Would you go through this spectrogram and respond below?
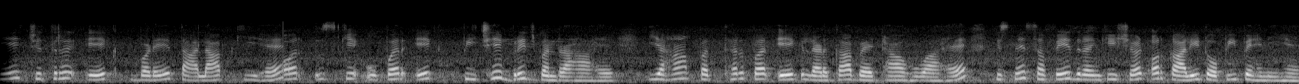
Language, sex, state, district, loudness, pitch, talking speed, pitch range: Hindi, female, Chhattisgarh, Kabirdham, -18 LUFS, 225 Hz, 160 wpm, 195-255 Hz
